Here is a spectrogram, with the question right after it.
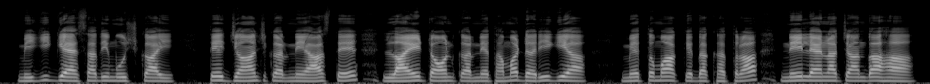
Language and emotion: Dogri, fearful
